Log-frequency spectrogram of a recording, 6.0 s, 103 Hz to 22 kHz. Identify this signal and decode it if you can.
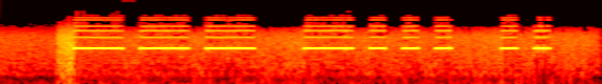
Morse code, heard as a keyed tone, about 7 wpm, 1010 Hz. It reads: OBI
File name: germany / mx / OBI-D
